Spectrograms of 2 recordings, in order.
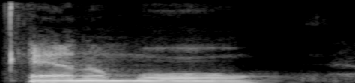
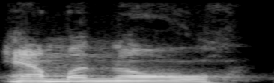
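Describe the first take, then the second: First: The n and m sounds are in order. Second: The m and n sounds are swapped. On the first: The speaker calls it right. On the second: The speaker calls it wrong.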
